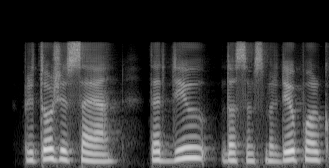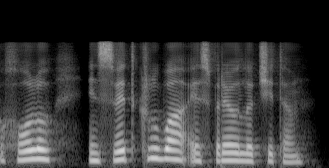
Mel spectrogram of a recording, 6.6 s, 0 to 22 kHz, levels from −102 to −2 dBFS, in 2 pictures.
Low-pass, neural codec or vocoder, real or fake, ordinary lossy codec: none; codec, 16 kHz, 0.3 kbps, FocalCodec; fake; none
